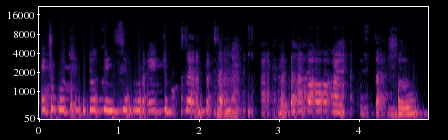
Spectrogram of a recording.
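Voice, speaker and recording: A woman's voice: high voice, lively intonation, moderate pace, warm tone. Woman complaining over a choppy call line. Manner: aggrieved, complaining. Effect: choppy, breaking-up call audio. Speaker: caller. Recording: muffled lo-fi call with faint noise and clicks.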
